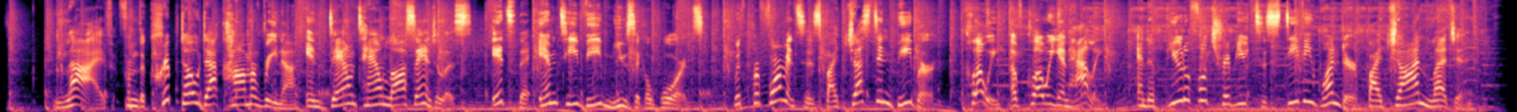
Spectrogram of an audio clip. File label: Modern Millennial Upbeat Youthful Announcer Awards; MTV Awards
